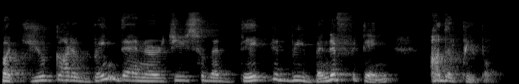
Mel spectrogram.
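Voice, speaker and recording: A man speaks with a strong Indian accent at a high pitch. His intonation is lively. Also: moderate pace. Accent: thick Indian. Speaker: real estate investor. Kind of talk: interview.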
